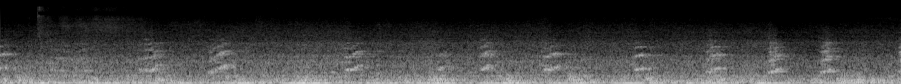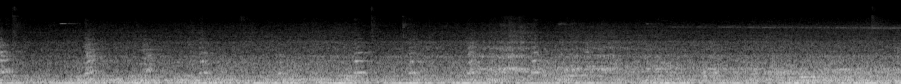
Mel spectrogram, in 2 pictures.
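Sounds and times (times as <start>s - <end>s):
train low rumble: 0.0s - 18.0s.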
